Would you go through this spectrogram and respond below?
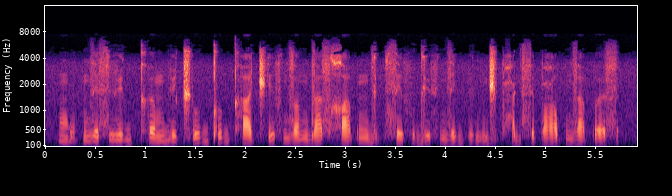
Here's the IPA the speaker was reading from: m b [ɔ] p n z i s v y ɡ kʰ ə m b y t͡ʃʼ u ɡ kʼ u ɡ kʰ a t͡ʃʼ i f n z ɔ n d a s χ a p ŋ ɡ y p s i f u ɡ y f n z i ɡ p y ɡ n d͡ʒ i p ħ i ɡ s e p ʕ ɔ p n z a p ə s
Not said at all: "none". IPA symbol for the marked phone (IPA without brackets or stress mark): ɔ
